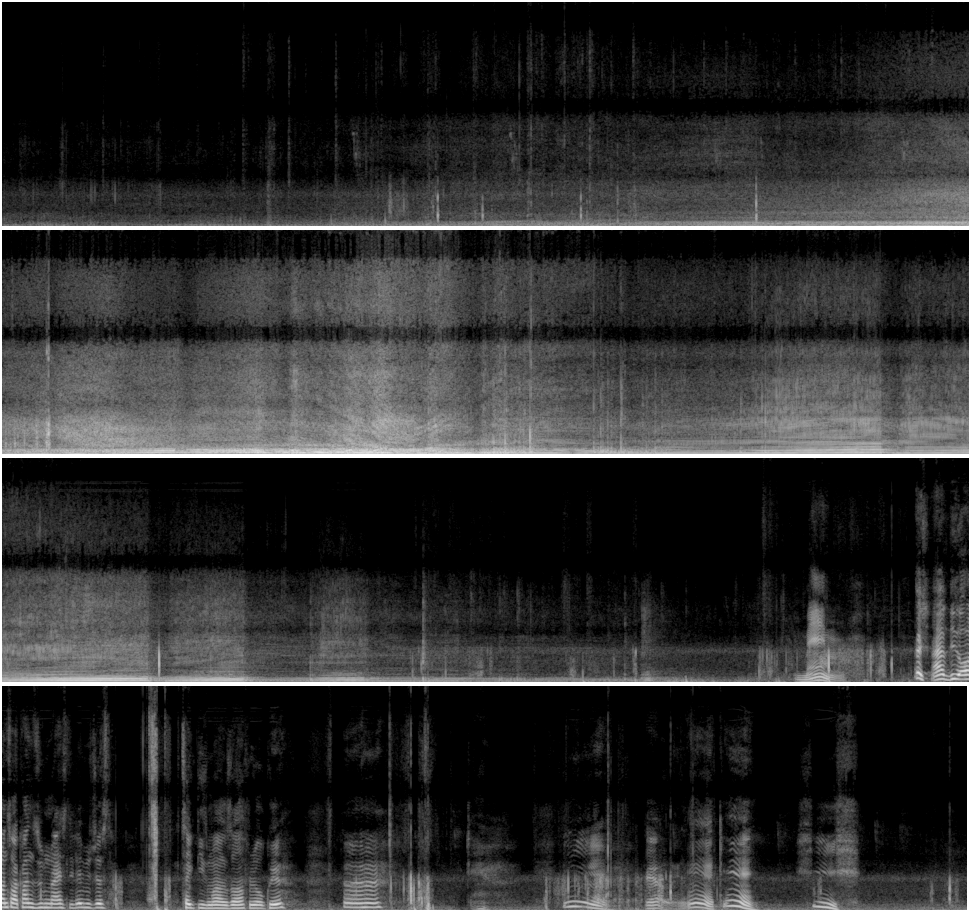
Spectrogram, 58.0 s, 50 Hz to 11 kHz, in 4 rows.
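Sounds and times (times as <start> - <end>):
dirt bike engine revving: 10.3 - 39.0.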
